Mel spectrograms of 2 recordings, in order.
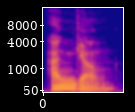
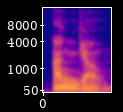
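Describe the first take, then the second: The two takes are said the same way.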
